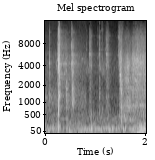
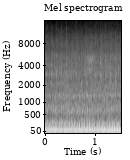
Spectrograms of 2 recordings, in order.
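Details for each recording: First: 1967 Buick GS340 cold start after a water pump replacement and coolant flush: ragged pops and stumbles before it catches after two seconds, then a rough idle; faulty ignition points, with the remanufactured carburetor's idle circuit also not flowing correctly. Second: 1967 Buick GS340 after the water pump and points replacement and a cooling flush: a steady, even low idle with no misses, knocks or tapping. It is smoking less than before; normal idle.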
